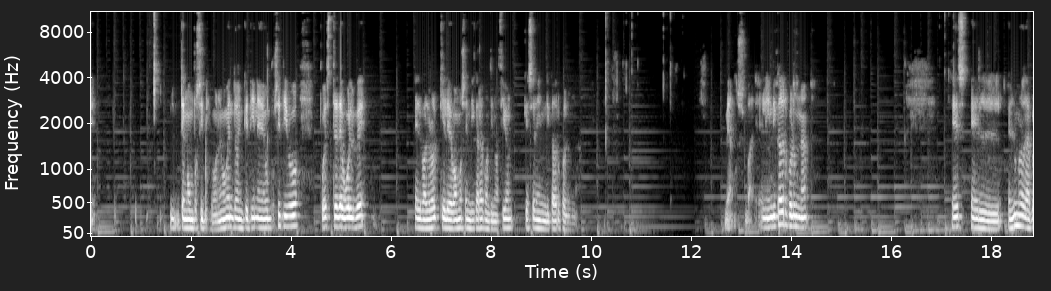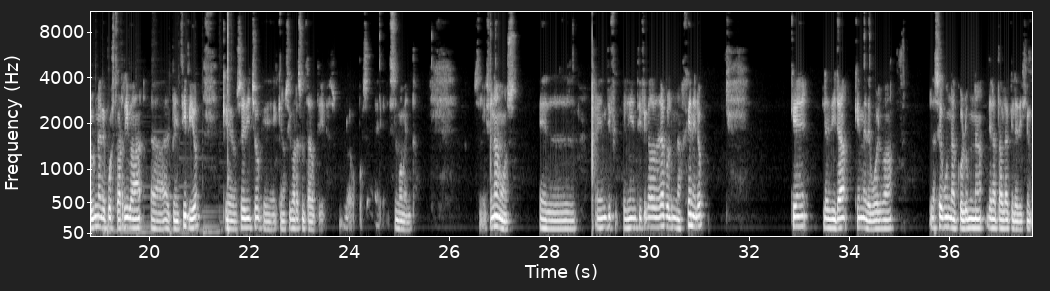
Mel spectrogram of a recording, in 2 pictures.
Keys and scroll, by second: 11.4 shift+,.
